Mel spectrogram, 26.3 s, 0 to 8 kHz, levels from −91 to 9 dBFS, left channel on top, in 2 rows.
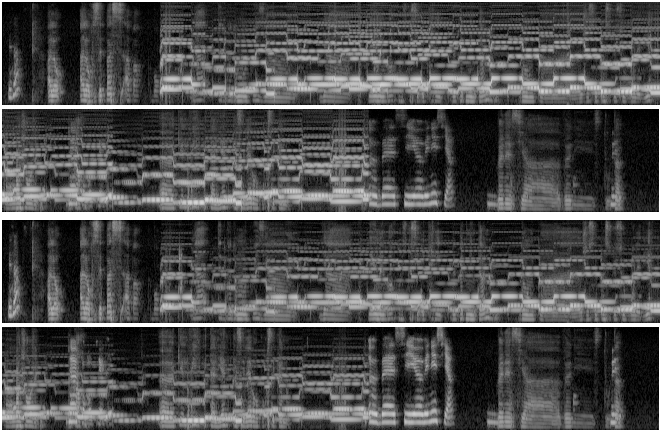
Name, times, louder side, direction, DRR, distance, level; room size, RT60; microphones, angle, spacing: voice 1, 0.9-1.2 1.6-2.7 3.0-3.2 3.8-5.9 6.3-7.0 7.3-9.9 10.3-14.0 14.5-14.9 16.3-18.9 23.0-25.6, right 1 dB, 15° right, 0.9 m, -36 dB
sound 1, 3.2-20.5, left 4 dB, 75° left, 0.4 m, -19 dB
voice 2, 14.4-15.2 20.5-22.2 22.9-23.2 25.3-25.5, right 6 dB, 65° right, 0.5 m, -24 dB
10.0 x 4.6 x 2.9 m
head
